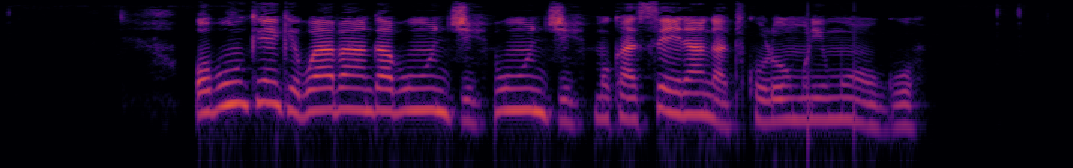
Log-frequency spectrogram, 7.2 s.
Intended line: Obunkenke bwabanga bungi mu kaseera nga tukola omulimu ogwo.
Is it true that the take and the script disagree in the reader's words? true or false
true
